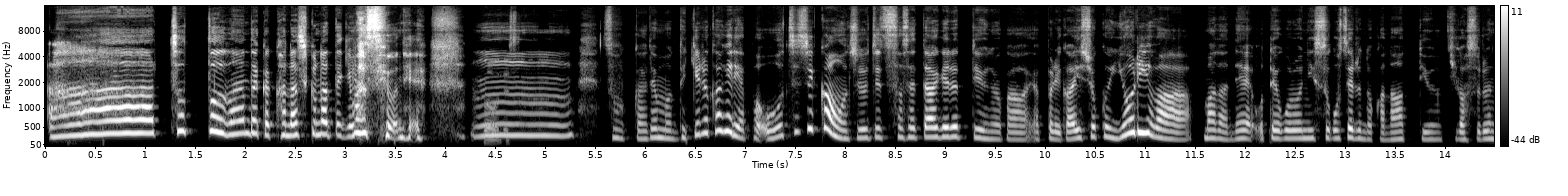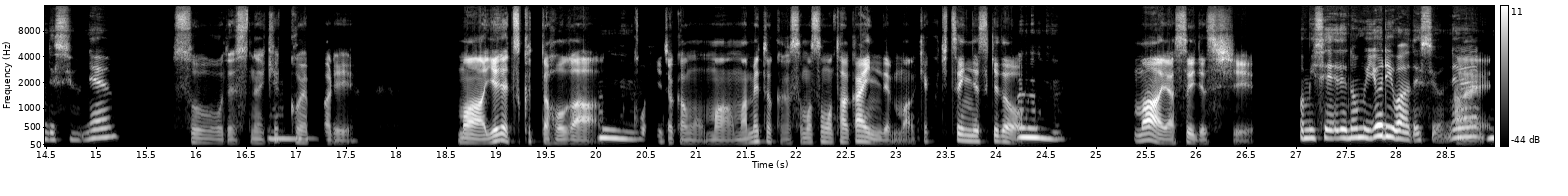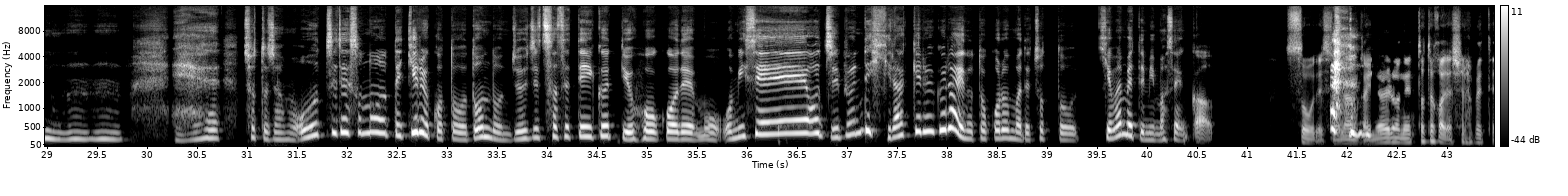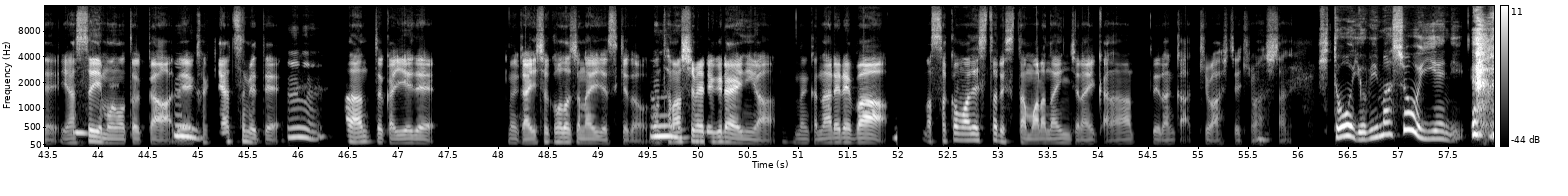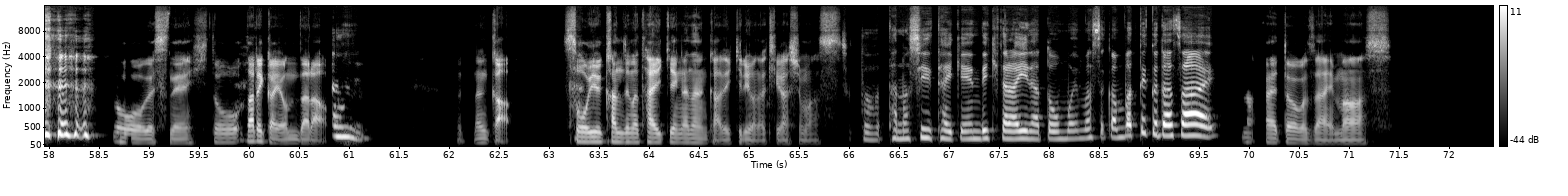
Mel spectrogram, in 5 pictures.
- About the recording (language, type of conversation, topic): Japanese, advice, 節約しすぎて生活の楽しみが減ってしまったのはなぜですか？
- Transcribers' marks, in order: laughing while speaking: "きますよね"; stressed: "外食より"; giggle; unintelligible speech; laugh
